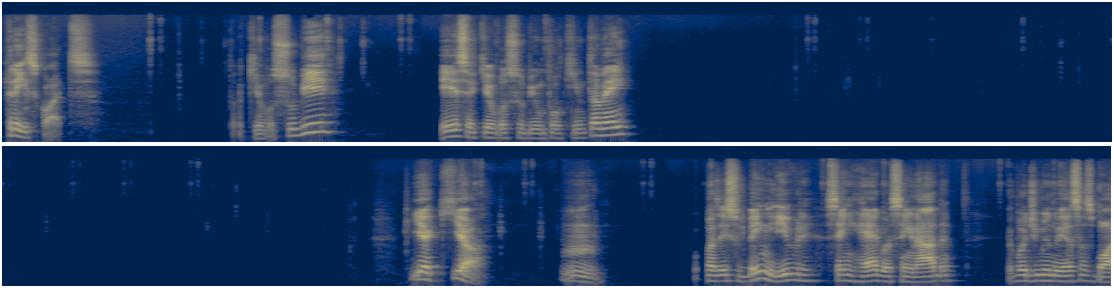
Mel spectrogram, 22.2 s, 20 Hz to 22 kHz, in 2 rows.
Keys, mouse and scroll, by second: 0.0 ctrl+r, 2.0 middle click, 2.6 click, 3.3 middle click, 4.0 alt+click, 5.6-8.1 middle drag, 8.1 alt+click, 10.3 middle click, 10.8 1, 11.1 click, 12.3 shift+click, 13.0 shift+click, 13.2 middle click, 14.0 g, 16.3 shift+click, 16.7 g, 18.1 click, 18.4 g, 19.9 click, 20.2 g, 21.6 click, 21.9 middle click.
